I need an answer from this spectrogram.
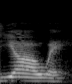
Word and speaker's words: Yahweh: you'd hey valve hey which in English is y h v h which is pronounced as Yahweh for example in the introduction part two we studied Isaiah 42 verse 8.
